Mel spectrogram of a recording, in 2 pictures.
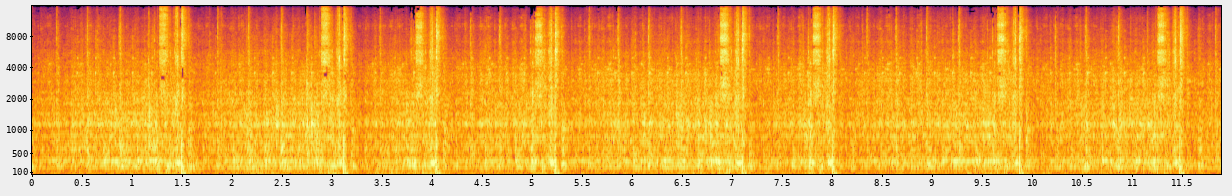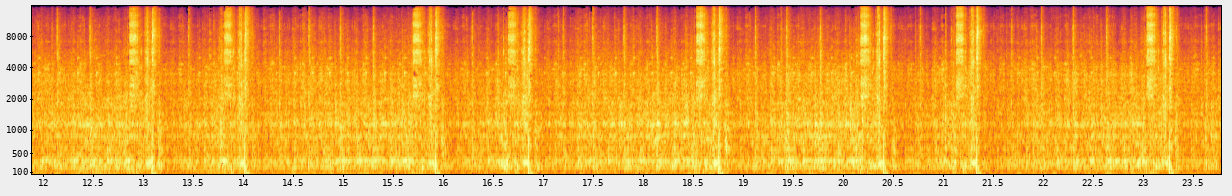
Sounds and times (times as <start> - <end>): Engine: 0.0 - 23.7.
